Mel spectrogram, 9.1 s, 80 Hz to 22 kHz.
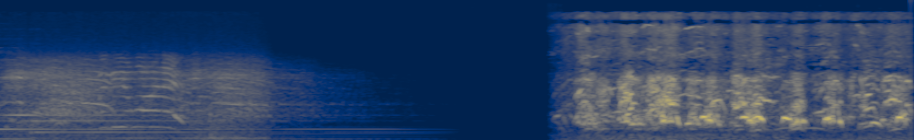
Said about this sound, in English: That is the sound of some very good dogs at the start of the Iditarod in Anchorage on March 7th.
